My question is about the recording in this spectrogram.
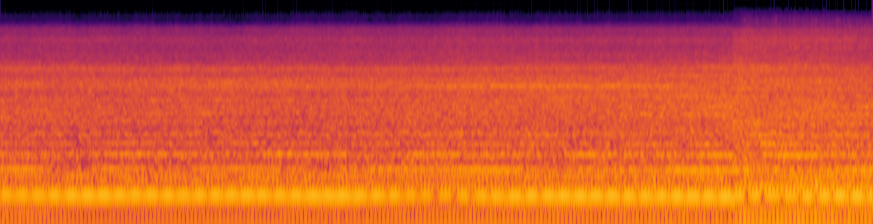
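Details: Bad Boy zero-turn mower, fire-damaged engine repaired, drive pull fixed and new blades fitted, mowing: steady even drone at constant speed, no misses or knocks; engine and deck healthy, even cut.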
